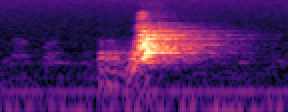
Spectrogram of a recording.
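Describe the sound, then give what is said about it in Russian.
A single bark from a dog shut in a wardrobe rises sharply and trails off into a short whine, clear, with no talking over it. “Кто это впустил в шкаф собаку?”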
